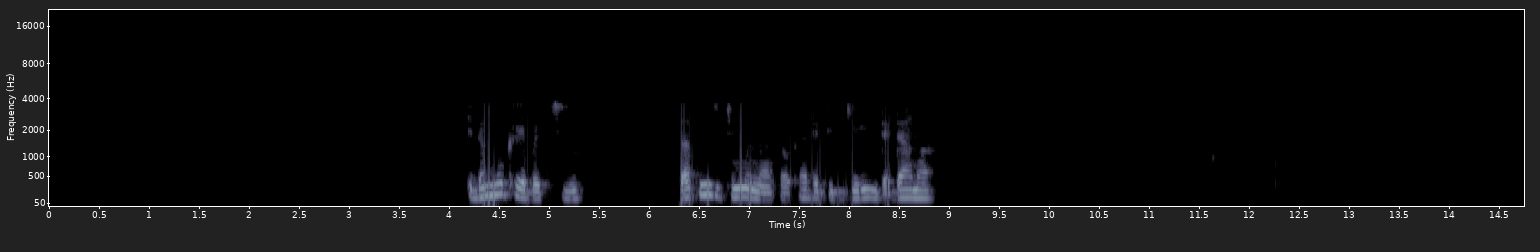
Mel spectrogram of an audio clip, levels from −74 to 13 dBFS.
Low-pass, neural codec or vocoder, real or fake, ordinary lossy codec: 3.6 kHz; none; real; AAC, 32 kbps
